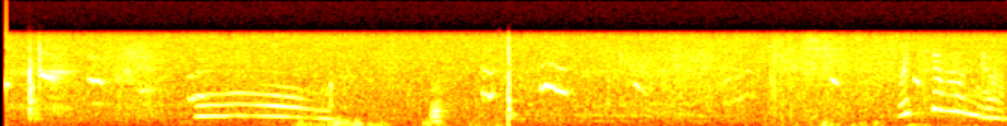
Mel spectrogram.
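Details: Cavalier King Charles Spaniel puppies on their first time outdoors; thin, high whining whimpers with drawn-out falling tones and short yips, scattered over several seconds, while a person softly calls nearby.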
